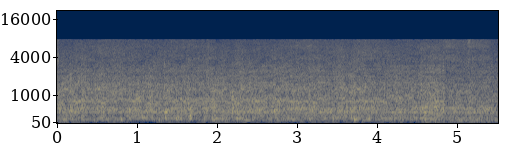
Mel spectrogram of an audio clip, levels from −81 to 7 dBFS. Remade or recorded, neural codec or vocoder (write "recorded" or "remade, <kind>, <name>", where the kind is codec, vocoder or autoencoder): remade, codec, SNAC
